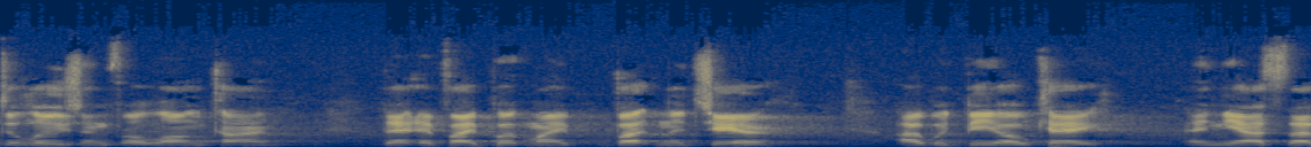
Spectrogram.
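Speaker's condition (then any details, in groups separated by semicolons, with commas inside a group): ALS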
